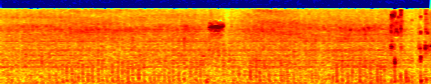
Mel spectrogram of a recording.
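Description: Someone takes a hit from a water pipe (bong) with tobacco: a steady, rapid low gurgle for several seconds, a continuous fluttering rumble with a few sharp clicks near the end and no one talking.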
